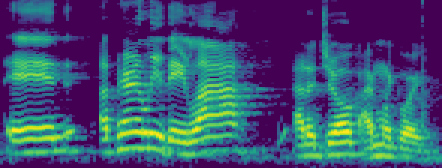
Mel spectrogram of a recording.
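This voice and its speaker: Animated male preacher, higher-pitched voice. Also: moderate pace, slight background noise. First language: English. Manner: asks the congregation questions, frequent check-in tags like "right?" and "okay?". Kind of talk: expository sermon.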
